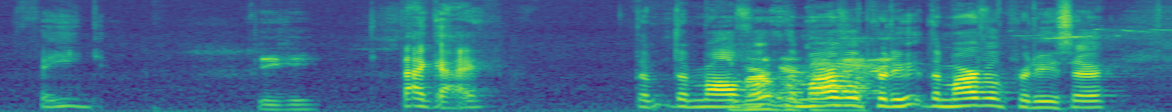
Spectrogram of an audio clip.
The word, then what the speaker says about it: Feige: but apparently because Kevin Feige, how do you pronounce his last name? Feige.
